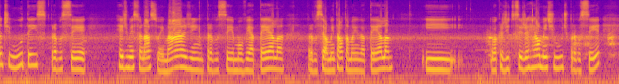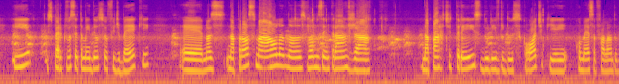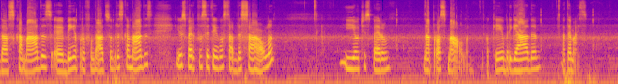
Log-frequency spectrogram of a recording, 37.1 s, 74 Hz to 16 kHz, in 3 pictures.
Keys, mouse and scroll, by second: 0.9 ctrl+z, 2.3 ctrl+z, 3.8 ctrl+z, 5.7 ctrl+shift+a, 9.3 click.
